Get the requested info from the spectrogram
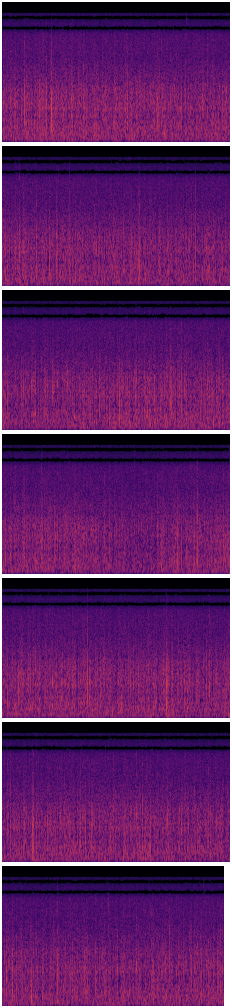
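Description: Gentle rain falling in a forest, a steady even hiss with a few louder drop ticks here and there.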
